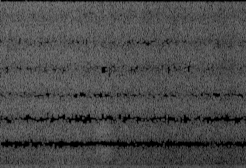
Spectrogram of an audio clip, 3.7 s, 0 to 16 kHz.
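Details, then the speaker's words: 1932 Aztec cathedral tube radio after clearing a short, fuse no longer blowing: steady low speaker hum with faint hiss, no stations or crackle; powered but not receiving, oscillator suspected next, tubes untested. "I can hear the speaker humming away static if we turn that so it's progress better than it was"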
